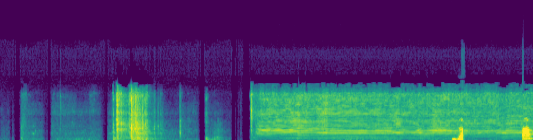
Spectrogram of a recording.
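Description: An electric hair clipper switches on about four seconds in and runs with a steady motor hum as it trims the back of a client's neck.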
